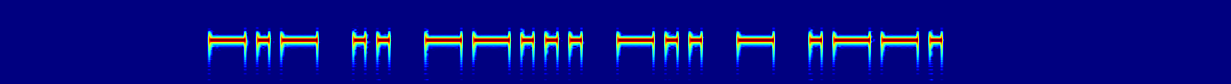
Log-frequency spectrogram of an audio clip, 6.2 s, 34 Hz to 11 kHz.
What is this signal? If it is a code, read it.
Morse code, heard as a keyed tone, about 20 wpm, 700 Hz. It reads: KI7DTP
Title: USA Call Signs - 6 Characters - Repeated 3x - 20wpm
